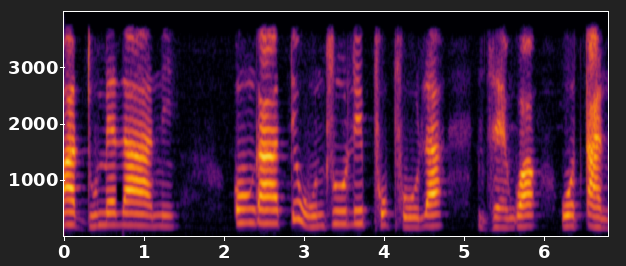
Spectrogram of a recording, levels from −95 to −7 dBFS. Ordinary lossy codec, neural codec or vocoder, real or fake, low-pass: none; none; real; 3.6 kHz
